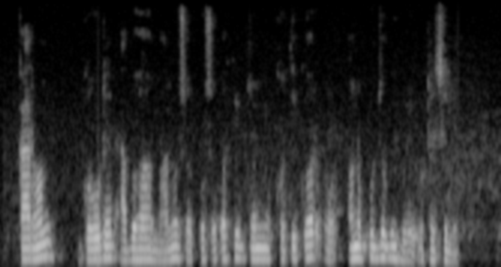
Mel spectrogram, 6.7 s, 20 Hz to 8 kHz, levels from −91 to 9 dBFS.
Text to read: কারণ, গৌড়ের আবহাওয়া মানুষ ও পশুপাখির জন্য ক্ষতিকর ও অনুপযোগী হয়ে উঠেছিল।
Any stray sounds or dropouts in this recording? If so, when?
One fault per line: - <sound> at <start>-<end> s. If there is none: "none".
none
